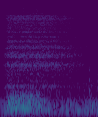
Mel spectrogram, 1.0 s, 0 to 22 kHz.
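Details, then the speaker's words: Simulated patient: a human-patient simulator manikin breathing, heard by stethoscope on the chest, with soft, low whooshing airflow consistent with normal breath sounds. "can I pull that in your gown to listen to your breath sounds5 okay excellent so we interact with the mannequins as if they're real human beings"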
